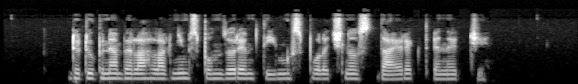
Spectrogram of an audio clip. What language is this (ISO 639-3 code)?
ces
